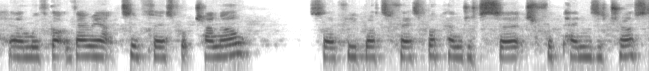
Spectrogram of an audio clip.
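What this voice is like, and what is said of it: Yorkshire accent, monotone drone. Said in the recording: “my Yorkshire monotone drone”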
